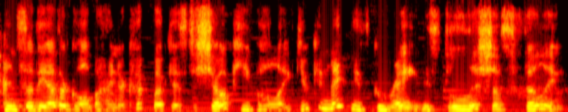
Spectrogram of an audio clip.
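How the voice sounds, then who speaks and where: A woman's voice: a little high, moderate pace, a little mellow, husky, faint music behind. Chatty woman food blogger. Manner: chatty, detailed explainer. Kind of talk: casual interview chat. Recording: dull lo-fi recording.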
